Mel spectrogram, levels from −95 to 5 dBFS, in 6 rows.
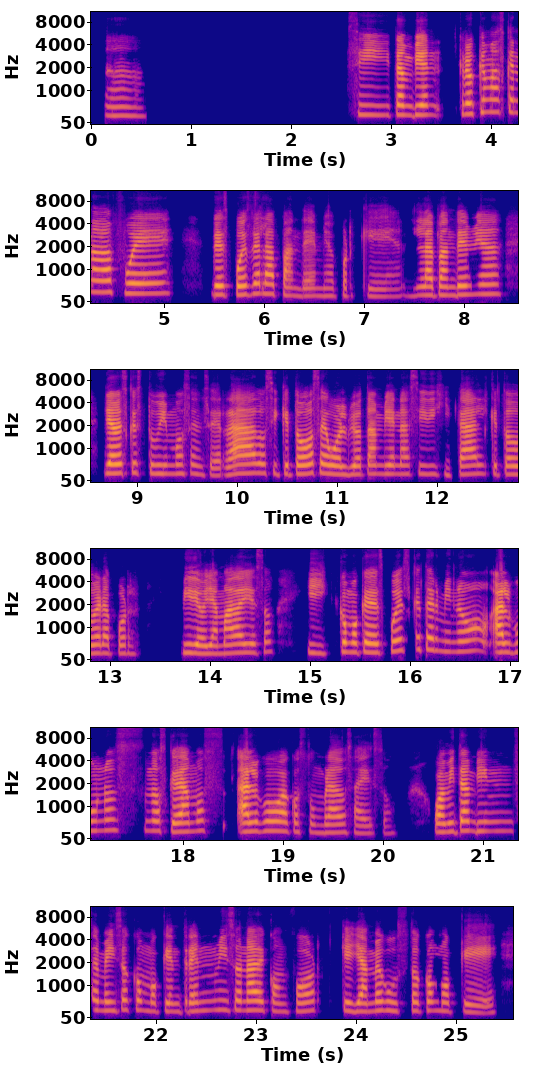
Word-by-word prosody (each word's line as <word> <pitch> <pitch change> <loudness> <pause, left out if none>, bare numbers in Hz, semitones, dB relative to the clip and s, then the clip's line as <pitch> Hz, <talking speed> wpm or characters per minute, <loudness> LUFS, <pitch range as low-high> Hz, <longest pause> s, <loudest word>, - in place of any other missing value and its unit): Ah. 255 -1 -12 2.1
Sí, 280 -1 -6
también 280 0 +5
creo 310 0 +4
que 355 - -2
más 365 -1 -2
que 360 - +1
nada 335 0 +4
fue 300 -2 -1 0.3
después 260 0 +2
de 290 +1 0
la 285 -1 +2
pandemia, 225 -2 -8
porque 210 -1 -14
la 245 +2 +1
pandemia, 265 +3 0 0.2
ya 270 0 +9
ves 275 +1 +5
que - - -6
estuvimos 260 -1 -7
encerrados 260 +4 +1
y 255 - -9
que 255 - -3
todo 255 +1 +3
se 275 -1 0
volvió 240 -1 0
también 255 0 -2
así 250 0 -6
digital, 245 +2 -2
que 245 - -10
todo 240 +1 -2
era 245 -1 0
por 240 0 -10 0.4
videollamada 245 0 +2
y 265 - -1
eso, 285 +3 -9 0.3
y 245 -3 -5
como 275 0 +1
que 275 - +5
después 295 +5 +1
que 360 - -7
terminó, 310 -2 -2
algunos 285 +3 +3
nos 285 0 -4
quedamos 270 - +1
algo 275 +2 +5
acostumbrados 240 -3 -3
a 215 -1 -7
eso. 215 -1 -21 0.4
O 250 - +2
a 250 - +5
mí 260 +1 -4
también 275 0 0
se 280 - -2
me 260 -1 -2
hizo 285 +2 -6
como 250 -4 -7
que 240 - -1
entré 235 +1 -3
en 265 +2 -10
mi 285 -1 -7
zona 275 0 +4
de 270 - -2
confort, 240 +2 -6 0.2
que 250 -2 -2
ya 240 -1 +3
me 255 +2 -1
gustó 255 -1 -7
como 255 -2 -5
que 210 -2 -5
260 Hz, 165 wpm, -23 LUFS, 245-280 Hz, 2.1 s, ya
